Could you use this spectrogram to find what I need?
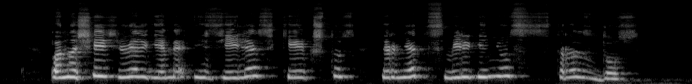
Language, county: Lithuanian, Vilnius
